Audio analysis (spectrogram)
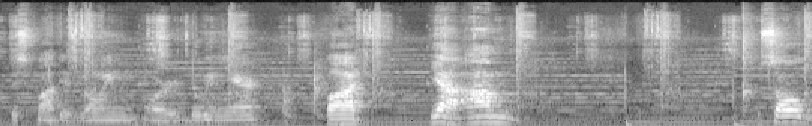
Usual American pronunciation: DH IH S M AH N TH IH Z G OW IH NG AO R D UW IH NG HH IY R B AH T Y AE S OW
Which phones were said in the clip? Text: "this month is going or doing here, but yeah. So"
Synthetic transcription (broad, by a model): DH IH S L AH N T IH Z G OW IH NG AO R D UW IH NG HH IY R B AH T Y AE S OW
